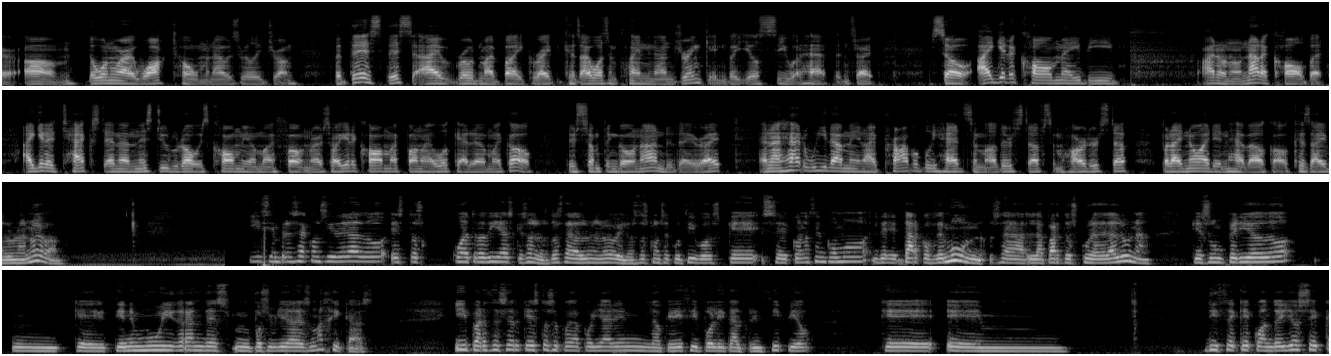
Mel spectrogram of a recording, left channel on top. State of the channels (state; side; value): different; both; correlation 0.00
